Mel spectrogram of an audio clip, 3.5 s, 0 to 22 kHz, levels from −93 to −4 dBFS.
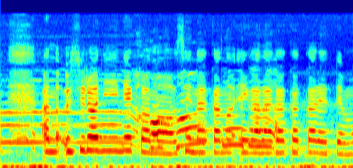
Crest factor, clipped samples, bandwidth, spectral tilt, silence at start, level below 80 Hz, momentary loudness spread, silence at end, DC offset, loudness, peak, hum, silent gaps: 16 dB; under 0.1%; 16 kHz; -3.5 dB/octave; 0 s; -36 dBFS; 7 LU; 0 s; under 0.1%; -16 LUFS; 0 dBFS; none; none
